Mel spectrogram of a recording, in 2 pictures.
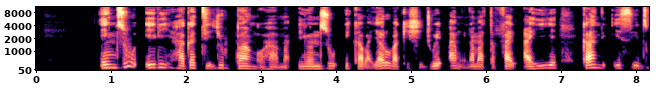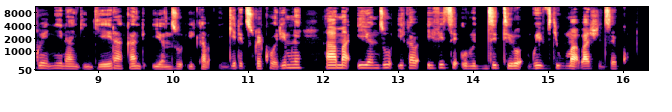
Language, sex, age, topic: Rundi, male, 18-24, education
